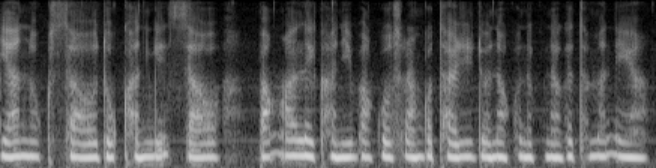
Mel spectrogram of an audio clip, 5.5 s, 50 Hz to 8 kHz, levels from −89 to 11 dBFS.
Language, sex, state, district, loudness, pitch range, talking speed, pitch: Garo, female, Meghalaya, South Garo Hills, -13 LUFS, 245-260 Hz, 130 wpm, 255 Hz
